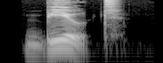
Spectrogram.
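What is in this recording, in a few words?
"butte", English, British English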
